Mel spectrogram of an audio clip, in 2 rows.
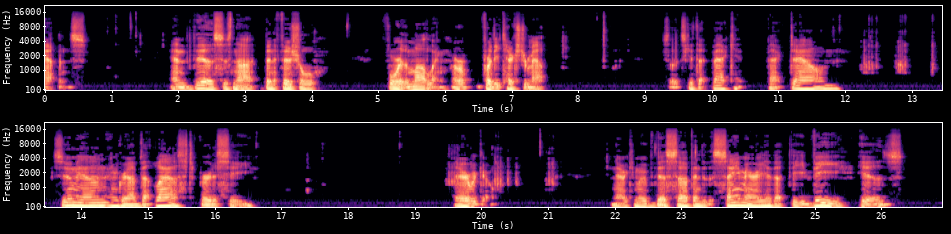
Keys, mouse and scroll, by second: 7.9 g, 22.0 g, 26.3 s.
